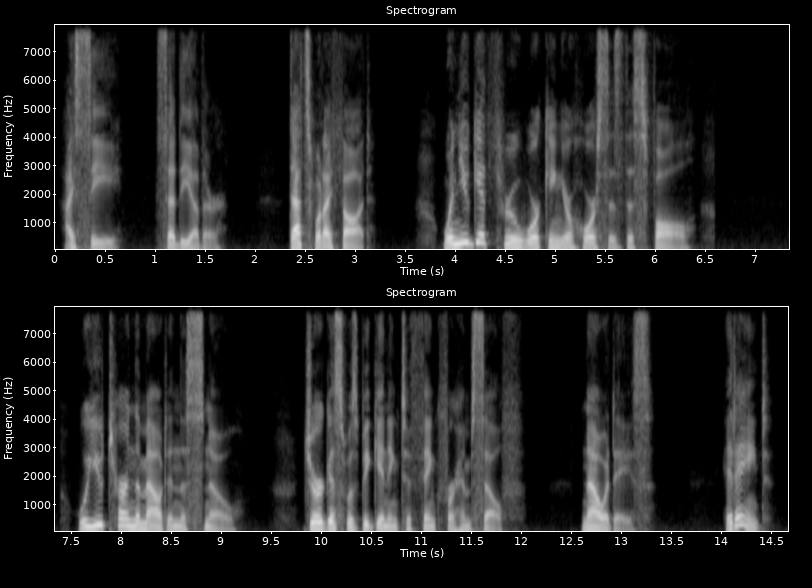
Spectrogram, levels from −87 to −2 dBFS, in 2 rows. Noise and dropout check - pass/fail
pass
